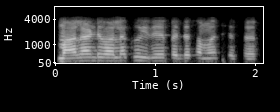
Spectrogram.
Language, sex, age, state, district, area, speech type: Telugu, male, 18-30, Telangana, Medak, rural, conversation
